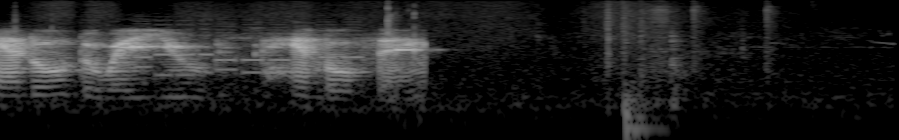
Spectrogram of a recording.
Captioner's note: phone dialing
